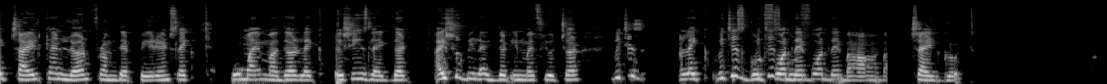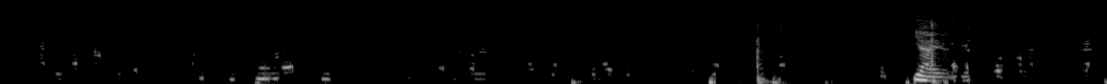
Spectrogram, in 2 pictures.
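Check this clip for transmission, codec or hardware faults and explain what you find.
One fault stands out: a doubled audio track from 7.33 to 8.87 s. During that stretch the speech is joined by a second, full-band copy trailing roughly 0.4 s behind and sitting about 5 dB lower, so every syllable gets a dry echo with no room tail. The likely cause is the signal being captured twice, once through a slower path. A spectrogram shows the speech pattern repeated, shifted right, starting and stopping abruptly at the segment edges.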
